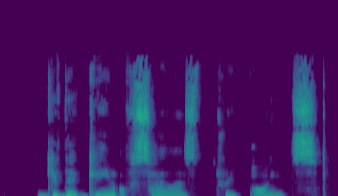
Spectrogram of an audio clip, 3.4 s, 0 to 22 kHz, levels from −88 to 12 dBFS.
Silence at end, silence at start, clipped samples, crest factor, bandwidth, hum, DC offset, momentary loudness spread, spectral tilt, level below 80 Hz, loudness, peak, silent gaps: 0.2 s; 0.4 s; under 0.1%; 22 dB; 16 kHz; none; under 0.1%; 15 LU; -2.5 dB/octave; -72 dBFS; -33 LUFS; -14 dBFS; none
